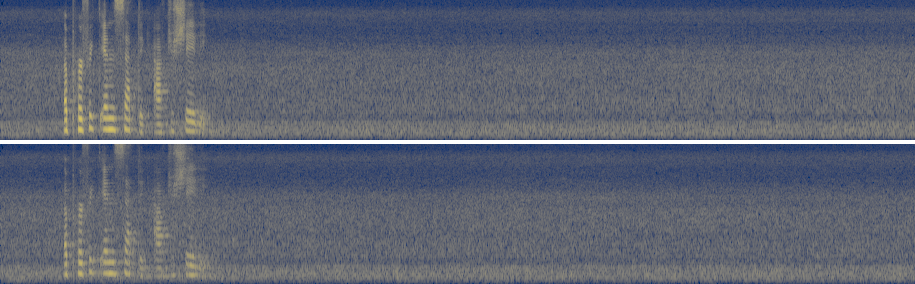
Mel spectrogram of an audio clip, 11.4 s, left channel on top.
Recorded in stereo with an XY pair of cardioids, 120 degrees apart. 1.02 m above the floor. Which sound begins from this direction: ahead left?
A woman speaking, at 0.8 s.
